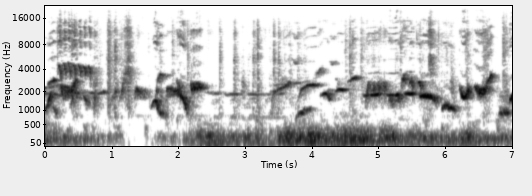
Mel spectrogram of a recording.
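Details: Captive Aceh Leuser White-rumped shama, a sharp-voiced mimic noted for long breath; separated whistled slurs and a long drawn steady note, then quick twittering phrases, with low background rumble.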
